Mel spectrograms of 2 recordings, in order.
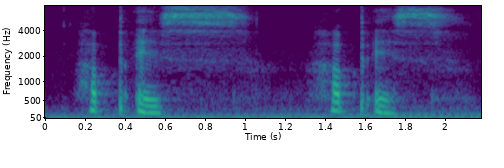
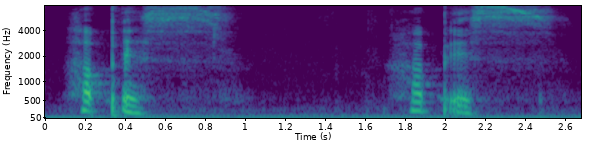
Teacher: It has an ejective P in that sound.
